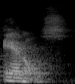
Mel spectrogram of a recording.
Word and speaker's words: annals: the annals of the king okay and it's pronounced annals but this will prove to be important later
